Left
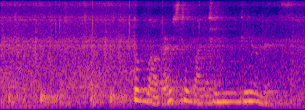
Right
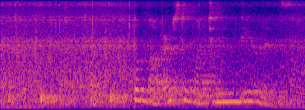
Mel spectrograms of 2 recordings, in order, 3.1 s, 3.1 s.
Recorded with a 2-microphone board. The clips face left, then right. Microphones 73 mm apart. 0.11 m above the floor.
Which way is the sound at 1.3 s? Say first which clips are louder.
Left 8 dB; 25° left (ahead or behind).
